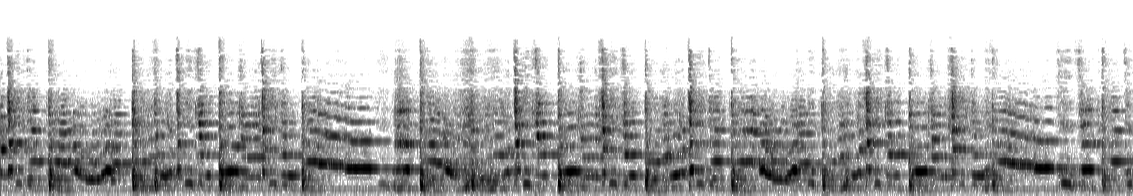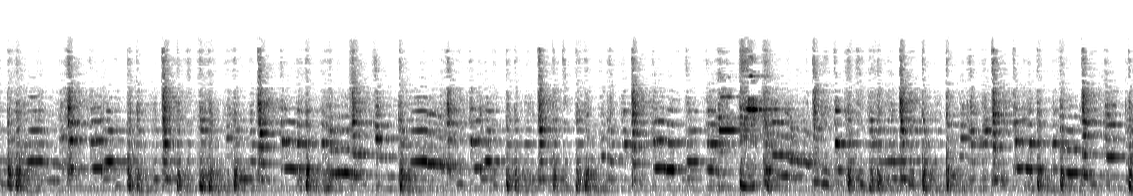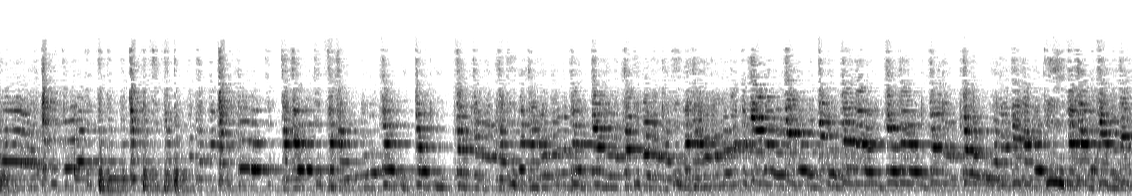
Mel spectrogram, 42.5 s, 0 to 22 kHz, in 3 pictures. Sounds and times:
Classical music: 0.0 - 42.4
Flute: 0.0 - 42.4
Beatboxing: 1.6 - 4.0, 5.0 - 9.4, 13.2 - 22.3, 23.1 - 37.1.

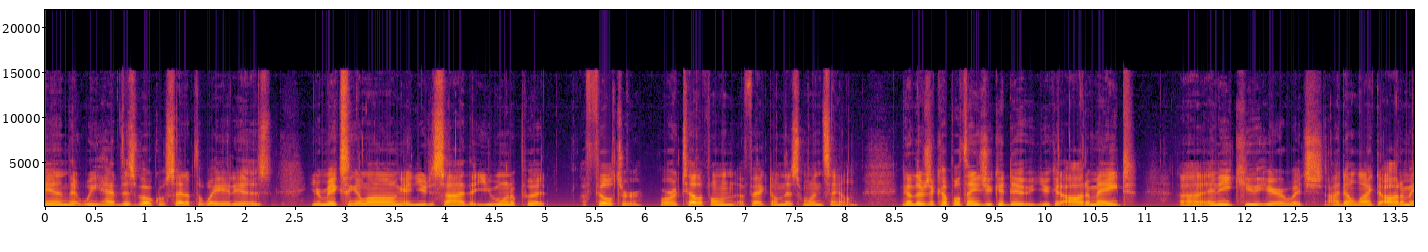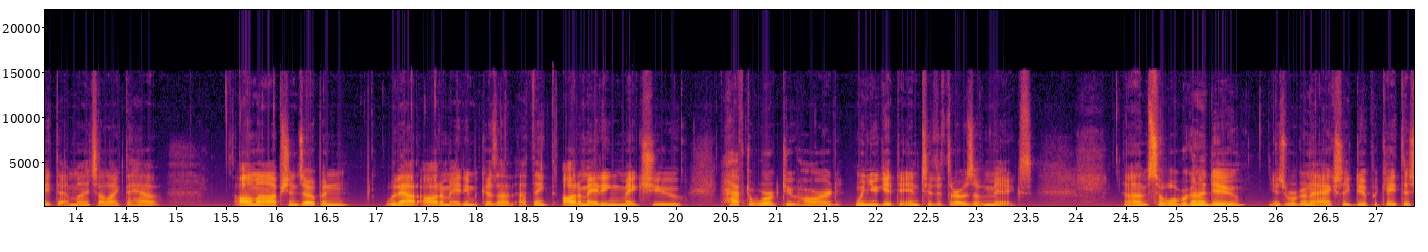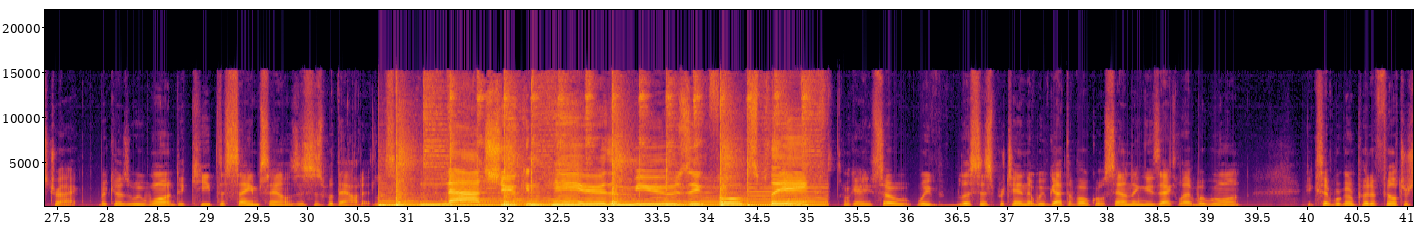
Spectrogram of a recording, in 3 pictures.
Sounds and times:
Speech: 0.0 - 14.9, 15.6 - 23.6, 24.4 - 30.7, 33.0 - 39.4, 40.0 - 41.0.

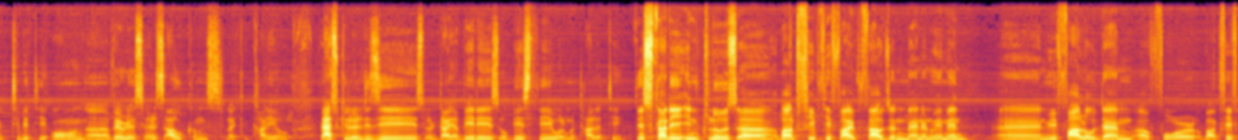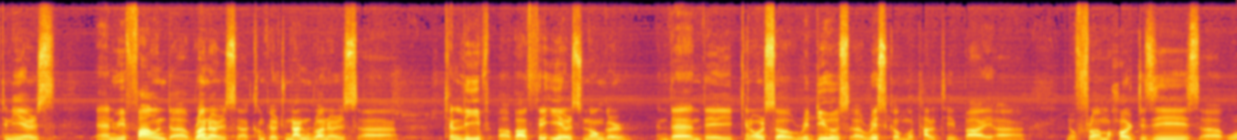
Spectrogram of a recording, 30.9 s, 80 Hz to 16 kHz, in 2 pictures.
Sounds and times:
Speech: 0.0 - 30.9.

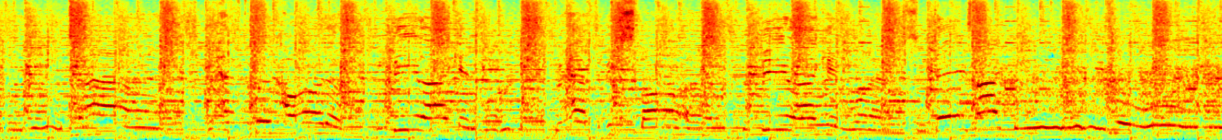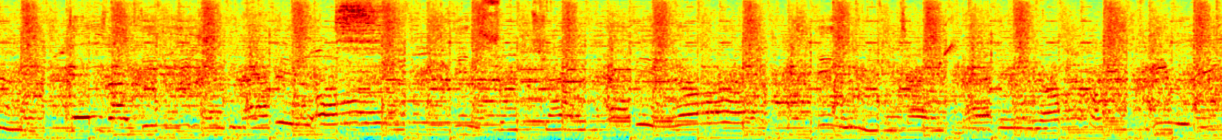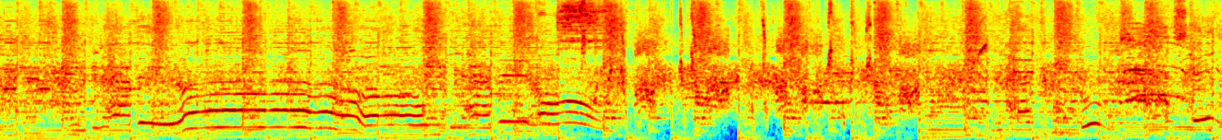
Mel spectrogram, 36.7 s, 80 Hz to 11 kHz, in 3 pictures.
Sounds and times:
Music: 0.0 - 36.6.

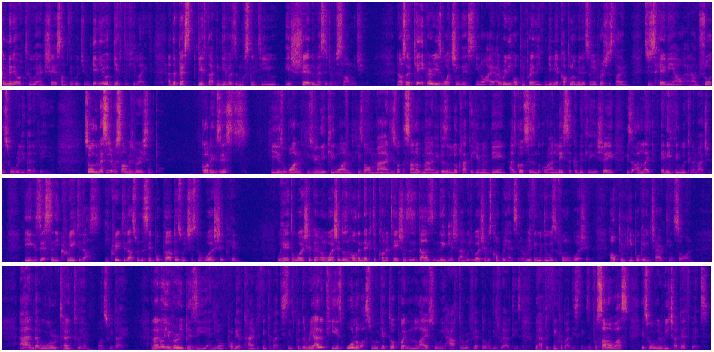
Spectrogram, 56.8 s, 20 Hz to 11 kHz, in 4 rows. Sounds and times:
Speech: 0.0 - 7.3, 7.9 - 17.5, 18.1 - 33.2, 33.9 - 42.3, 42.9 - 56.7.

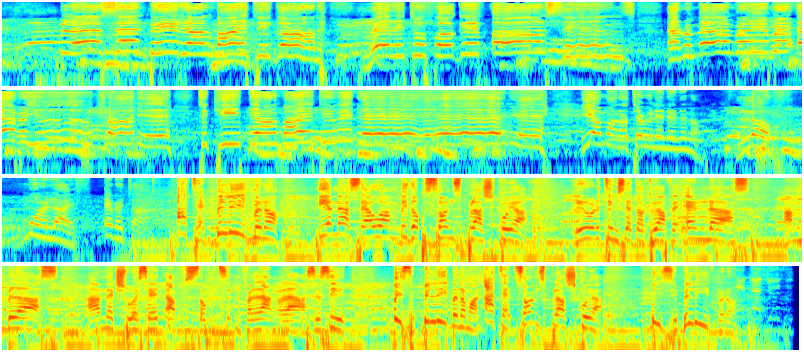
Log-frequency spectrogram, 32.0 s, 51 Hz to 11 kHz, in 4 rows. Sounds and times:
Speech: 8.7 - 31.9
Music: 17.3 - 31.9.

